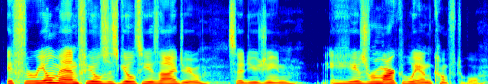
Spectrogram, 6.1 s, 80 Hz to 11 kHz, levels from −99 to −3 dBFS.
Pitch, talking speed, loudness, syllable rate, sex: 210 Hz, 155 wpm, -18 LUFS, 4.7 syllables/s, female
